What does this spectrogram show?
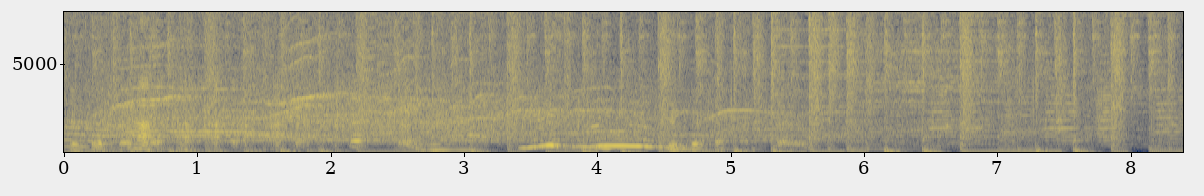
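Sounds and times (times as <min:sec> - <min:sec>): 
speech: 0:00.0 - 0:01.9, 0:02.5 - 0:05.2
laughter: 0:00.0 - 0:06.0
applause: 0:00.0 - 0:08.1.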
